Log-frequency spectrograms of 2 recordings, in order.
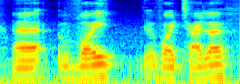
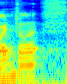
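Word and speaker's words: Wojtyła: It's Karol Józef, now pronunciations is Polish, Wojtyla. – Oh, okay. – Wojtyla.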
